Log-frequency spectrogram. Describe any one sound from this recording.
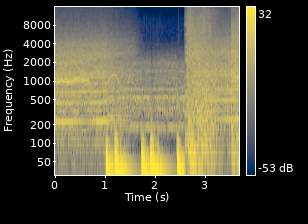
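A car crashes with loud thuds and scrapes.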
